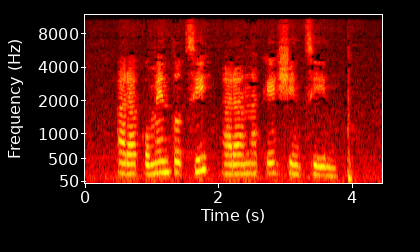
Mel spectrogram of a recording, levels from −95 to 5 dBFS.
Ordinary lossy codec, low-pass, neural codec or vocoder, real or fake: AAC, 32 kbps; 10.8 kHz; none; real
